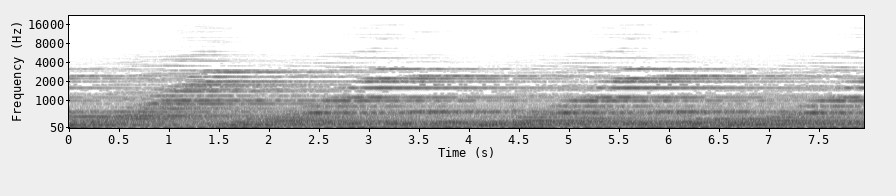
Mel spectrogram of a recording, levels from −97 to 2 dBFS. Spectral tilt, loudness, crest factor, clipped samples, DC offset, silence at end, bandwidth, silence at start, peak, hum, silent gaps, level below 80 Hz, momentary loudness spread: -8.5 dB/octave; -35 LUFS; 12 dB; under 0.1%; 1%; 0 s; 6.2 kHz; 0 s; -20 dBFS; none; none; -48 dBFS; 2 LU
